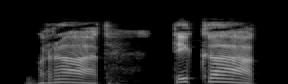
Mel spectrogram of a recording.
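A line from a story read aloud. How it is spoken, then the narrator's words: Weak moan. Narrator (Russian): Слабо простонал Кушит-полукровка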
